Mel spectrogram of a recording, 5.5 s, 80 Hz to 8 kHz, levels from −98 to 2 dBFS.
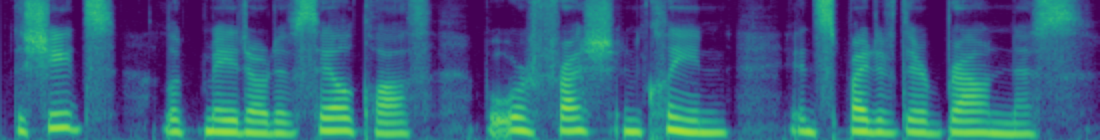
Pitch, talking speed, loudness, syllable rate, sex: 200 Hz, 195 wpm, -21 LUFS, 4.8 syllables/s, female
